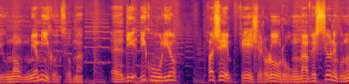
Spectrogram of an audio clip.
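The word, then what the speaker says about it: Coolio: Questo l'ho detto bene. – Culio, sì, ho detto bene. Più facile Culio, sì.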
